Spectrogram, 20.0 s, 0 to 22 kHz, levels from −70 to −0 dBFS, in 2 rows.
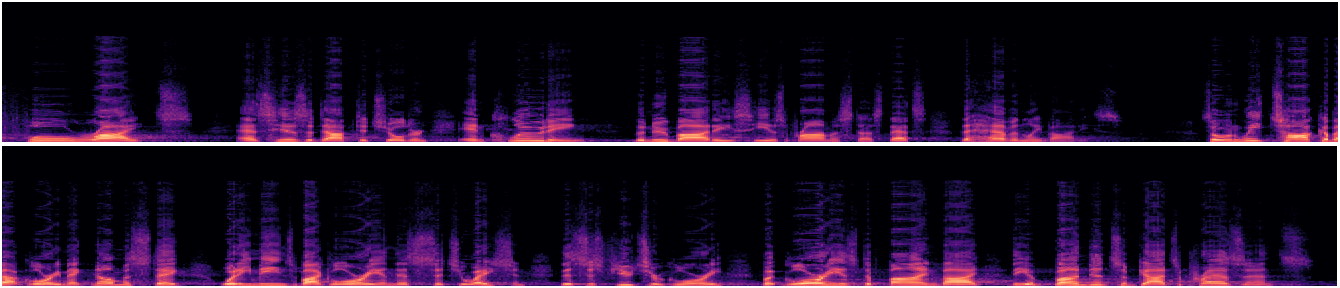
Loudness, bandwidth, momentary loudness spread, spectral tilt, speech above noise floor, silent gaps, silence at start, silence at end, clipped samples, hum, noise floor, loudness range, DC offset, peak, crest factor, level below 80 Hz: -20 LUFS; 17 kHz; 14 LU; -4.5 dB/octave; 41 dB; none; 0 s; 0.3 s; under 0.1%; none; -61 dBFS; 6 LU; under 0.1%; 0 dBFS; 20 dB; -76 dBFS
